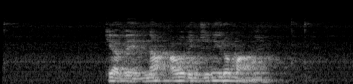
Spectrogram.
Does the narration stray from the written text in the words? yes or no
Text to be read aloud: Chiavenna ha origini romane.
no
